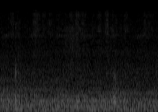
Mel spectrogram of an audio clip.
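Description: Faint scratching of a pencil writing on a textbook page.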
